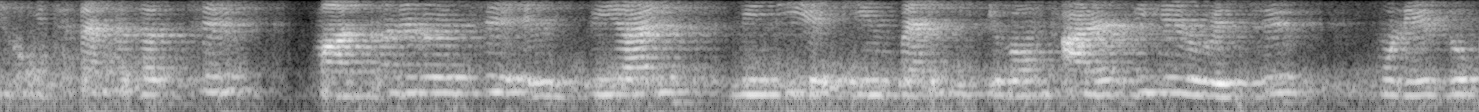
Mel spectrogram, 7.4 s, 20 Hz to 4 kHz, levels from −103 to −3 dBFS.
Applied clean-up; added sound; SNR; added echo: neural separator model SepFormer DNS4.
